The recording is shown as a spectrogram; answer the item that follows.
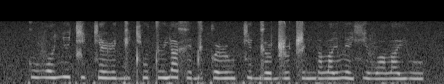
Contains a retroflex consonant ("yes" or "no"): yes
